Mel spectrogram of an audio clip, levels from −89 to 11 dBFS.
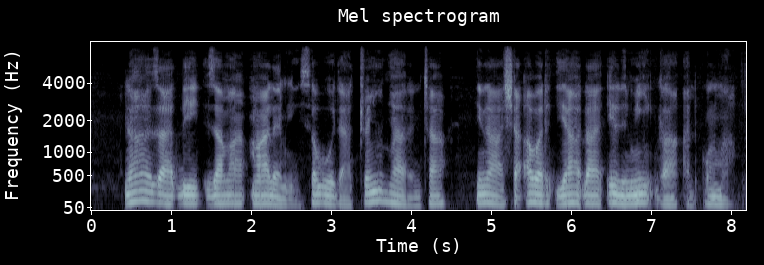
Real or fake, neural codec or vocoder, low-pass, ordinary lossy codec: fake; codec, 16 kHz in and 24 kHz out, 1.1 kbps, FireRedTTS-2 codec; 7.2 kHz; none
